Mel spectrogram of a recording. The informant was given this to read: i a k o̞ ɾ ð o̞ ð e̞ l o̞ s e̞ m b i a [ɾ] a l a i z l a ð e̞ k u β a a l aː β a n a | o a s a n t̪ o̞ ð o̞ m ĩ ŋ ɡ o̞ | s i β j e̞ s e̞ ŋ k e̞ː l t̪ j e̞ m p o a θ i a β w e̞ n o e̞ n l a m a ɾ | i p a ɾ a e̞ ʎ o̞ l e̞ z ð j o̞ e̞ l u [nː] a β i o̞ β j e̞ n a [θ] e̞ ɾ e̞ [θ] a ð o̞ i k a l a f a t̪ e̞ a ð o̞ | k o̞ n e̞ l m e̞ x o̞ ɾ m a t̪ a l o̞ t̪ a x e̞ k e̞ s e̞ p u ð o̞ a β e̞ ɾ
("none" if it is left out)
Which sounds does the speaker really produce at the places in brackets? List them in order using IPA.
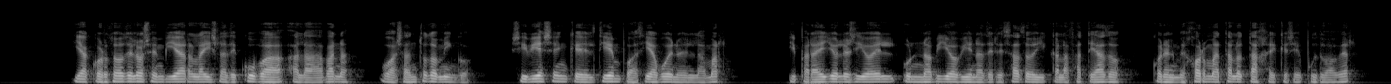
ɾ, nː, ð, θ

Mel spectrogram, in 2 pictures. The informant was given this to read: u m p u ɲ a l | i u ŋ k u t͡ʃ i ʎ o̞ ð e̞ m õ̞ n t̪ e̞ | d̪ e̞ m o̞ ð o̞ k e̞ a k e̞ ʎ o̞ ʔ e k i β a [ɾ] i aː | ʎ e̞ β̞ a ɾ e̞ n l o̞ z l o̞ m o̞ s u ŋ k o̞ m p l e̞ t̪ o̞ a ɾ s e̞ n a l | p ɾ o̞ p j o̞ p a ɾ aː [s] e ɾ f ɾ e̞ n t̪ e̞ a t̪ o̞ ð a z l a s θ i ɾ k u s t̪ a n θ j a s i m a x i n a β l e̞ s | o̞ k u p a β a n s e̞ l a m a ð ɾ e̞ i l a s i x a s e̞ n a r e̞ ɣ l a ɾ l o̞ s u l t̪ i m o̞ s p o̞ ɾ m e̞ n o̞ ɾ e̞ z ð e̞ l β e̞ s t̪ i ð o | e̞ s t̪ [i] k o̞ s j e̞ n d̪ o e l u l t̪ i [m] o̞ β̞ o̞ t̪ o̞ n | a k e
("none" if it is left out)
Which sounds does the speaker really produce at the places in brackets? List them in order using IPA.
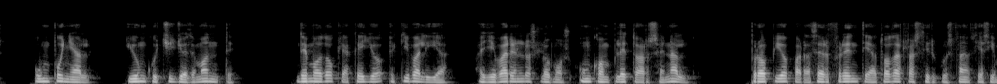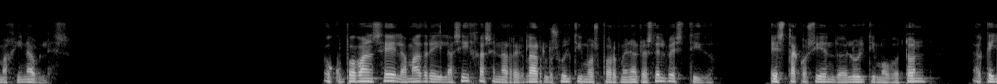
l, θ, a, m

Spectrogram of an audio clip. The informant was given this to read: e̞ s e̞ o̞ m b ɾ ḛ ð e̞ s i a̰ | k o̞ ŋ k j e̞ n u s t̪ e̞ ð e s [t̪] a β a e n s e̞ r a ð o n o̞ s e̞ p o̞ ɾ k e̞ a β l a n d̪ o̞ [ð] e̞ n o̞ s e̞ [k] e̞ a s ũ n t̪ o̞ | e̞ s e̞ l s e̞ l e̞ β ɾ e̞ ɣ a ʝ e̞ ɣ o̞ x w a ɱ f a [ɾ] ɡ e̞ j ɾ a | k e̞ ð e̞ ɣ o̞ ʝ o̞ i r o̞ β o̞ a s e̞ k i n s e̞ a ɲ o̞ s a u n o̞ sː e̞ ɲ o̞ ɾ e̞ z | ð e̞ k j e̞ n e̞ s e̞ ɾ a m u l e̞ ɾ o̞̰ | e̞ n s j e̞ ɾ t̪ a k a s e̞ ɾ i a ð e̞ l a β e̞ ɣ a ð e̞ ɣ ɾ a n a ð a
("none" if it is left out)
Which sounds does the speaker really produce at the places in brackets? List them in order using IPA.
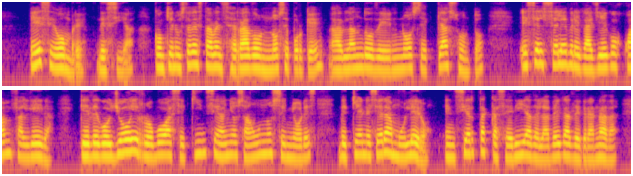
t̪, ð, k, l

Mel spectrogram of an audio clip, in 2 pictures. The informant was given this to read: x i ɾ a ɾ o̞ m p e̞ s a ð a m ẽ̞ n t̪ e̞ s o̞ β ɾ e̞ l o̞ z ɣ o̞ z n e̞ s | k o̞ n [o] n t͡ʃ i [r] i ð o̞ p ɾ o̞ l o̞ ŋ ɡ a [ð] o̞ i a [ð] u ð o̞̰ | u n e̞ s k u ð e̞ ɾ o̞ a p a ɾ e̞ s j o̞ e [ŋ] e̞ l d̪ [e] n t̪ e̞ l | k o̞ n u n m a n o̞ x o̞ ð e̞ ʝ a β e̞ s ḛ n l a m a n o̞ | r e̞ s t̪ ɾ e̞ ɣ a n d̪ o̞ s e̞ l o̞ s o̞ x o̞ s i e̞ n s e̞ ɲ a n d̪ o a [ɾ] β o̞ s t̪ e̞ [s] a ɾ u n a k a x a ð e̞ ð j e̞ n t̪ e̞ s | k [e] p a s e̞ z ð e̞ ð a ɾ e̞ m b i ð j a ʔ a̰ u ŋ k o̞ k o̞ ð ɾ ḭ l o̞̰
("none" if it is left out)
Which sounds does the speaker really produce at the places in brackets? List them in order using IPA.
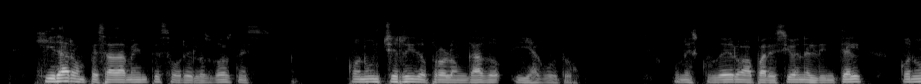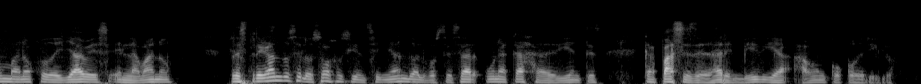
u, r, ð, ɣ, n, i, l, s, a

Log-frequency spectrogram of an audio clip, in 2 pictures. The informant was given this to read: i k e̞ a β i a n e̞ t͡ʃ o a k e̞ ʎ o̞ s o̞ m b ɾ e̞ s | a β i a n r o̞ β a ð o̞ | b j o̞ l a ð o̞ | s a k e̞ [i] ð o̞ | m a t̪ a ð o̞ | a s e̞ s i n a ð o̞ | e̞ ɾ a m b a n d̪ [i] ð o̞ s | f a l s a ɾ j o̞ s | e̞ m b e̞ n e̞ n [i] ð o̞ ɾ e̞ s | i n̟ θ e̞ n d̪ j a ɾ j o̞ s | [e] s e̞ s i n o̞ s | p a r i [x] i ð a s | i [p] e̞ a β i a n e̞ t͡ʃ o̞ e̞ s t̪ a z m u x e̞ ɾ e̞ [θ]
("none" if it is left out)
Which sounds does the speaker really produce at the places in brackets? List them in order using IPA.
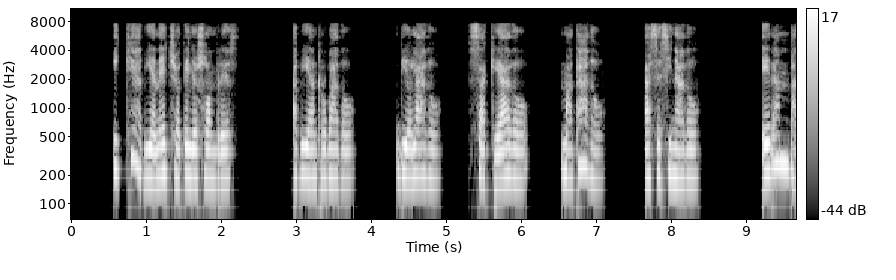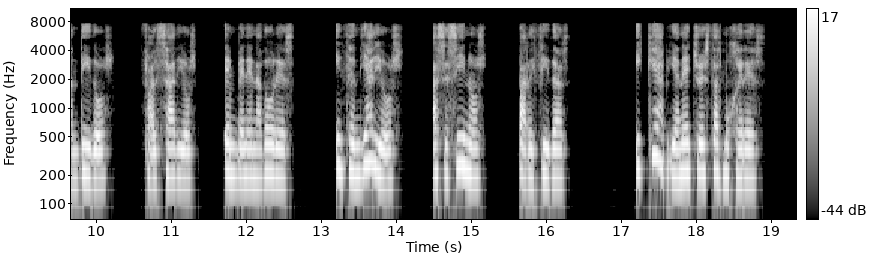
a, i, a, a, θ, k, s

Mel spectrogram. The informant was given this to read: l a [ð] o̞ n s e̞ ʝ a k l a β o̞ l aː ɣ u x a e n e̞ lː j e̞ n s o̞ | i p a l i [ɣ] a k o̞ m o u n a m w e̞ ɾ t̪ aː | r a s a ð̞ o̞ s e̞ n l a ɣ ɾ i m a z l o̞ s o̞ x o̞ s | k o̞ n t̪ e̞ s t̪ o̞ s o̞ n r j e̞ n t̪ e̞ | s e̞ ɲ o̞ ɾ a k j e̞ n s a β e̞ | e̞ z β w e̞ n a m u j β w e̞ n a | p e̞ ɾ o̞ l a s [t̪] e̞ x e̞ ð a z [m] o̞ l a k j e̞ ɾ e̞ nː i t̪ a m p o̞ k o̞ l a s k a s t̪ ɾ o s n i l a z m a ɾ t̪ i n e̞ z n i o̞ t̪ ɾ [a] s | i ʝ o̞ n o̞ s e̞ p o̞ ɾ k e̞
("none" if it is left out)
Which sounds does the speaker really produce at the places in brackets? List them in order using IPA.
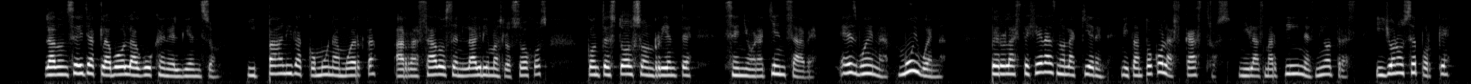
ð, ð, t̪, n, a

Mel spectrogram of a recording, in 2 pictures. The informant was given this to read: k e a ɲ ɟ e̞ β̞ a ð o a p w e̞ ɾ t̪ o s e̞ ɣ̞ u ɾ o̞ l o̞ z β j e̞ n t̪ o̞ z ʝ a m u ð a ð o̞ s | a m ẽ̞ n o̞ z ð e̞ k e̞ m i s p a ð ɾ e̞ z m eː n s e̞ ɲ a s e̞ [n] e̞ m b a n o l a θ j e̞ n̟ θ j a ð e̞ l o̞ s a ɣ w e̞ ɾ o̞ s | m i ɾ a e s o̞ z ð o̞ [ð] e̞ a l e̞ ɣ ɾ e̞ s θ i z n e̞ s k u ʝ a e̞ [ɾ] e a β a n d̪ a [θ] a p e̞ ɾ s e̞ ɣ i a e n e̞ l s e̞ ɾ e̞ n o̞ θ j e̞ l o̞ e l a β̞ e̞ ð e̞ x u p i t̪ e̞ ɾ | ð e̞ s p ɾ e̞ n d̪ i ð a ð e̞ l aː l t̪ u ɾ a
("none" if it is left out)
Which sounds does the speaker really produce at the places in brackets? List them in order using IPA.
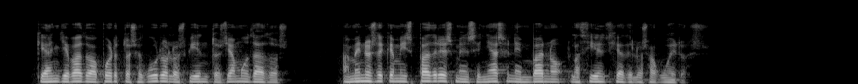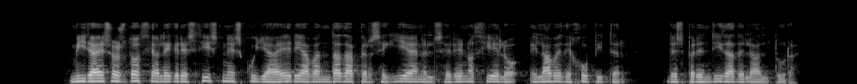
n, θ, ɾ, ð

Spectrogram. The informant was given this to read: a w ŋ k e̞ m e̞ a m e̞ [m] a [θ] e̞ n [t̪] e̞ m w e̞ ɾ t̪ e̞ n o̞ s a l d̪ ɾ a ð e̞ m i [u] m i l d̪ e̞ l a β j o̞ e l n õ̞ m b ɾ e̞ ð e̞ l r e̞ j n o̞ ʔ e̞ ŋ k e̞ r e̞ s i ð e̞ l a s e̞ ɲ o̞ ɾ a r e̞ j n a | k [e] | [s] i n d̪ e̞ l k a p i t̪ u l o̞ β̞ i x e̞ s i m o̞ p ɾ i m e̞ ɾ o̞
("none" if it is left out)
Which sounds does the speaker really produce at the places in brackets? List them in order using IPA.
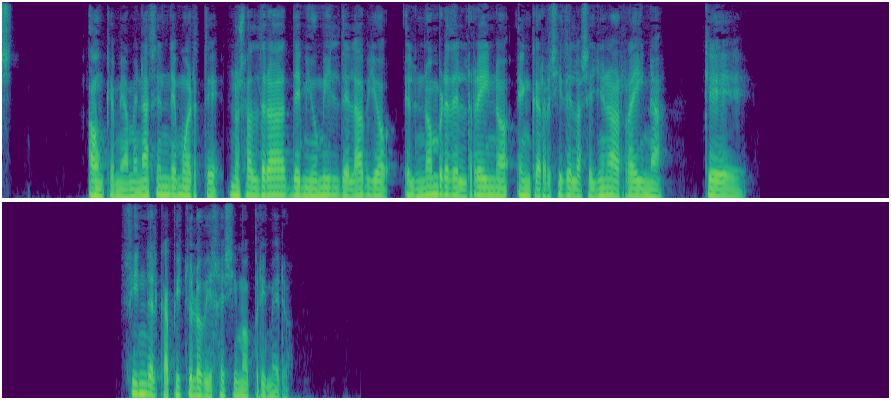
n, θ, d̪, u, e, f

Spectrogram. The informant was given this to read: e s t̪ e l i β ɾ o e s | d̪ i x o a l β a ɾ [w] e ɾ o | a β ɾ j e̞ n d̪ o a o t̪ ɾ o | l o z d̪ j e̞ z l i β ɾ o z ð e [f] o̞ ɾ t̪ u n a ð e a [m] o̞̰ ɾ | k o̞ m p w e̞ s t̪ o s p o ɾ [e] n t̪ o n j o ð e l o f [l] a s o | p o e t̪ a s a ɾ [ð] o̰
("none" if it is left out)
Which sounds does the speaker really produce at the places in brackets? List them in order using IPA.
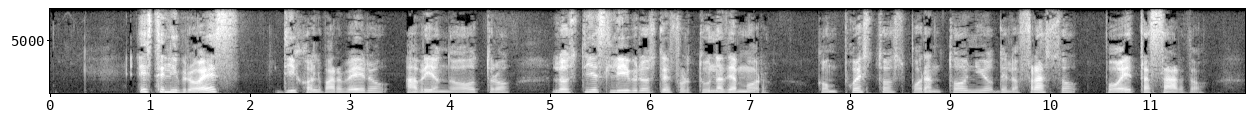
β, f, m, a, ɾ, ð

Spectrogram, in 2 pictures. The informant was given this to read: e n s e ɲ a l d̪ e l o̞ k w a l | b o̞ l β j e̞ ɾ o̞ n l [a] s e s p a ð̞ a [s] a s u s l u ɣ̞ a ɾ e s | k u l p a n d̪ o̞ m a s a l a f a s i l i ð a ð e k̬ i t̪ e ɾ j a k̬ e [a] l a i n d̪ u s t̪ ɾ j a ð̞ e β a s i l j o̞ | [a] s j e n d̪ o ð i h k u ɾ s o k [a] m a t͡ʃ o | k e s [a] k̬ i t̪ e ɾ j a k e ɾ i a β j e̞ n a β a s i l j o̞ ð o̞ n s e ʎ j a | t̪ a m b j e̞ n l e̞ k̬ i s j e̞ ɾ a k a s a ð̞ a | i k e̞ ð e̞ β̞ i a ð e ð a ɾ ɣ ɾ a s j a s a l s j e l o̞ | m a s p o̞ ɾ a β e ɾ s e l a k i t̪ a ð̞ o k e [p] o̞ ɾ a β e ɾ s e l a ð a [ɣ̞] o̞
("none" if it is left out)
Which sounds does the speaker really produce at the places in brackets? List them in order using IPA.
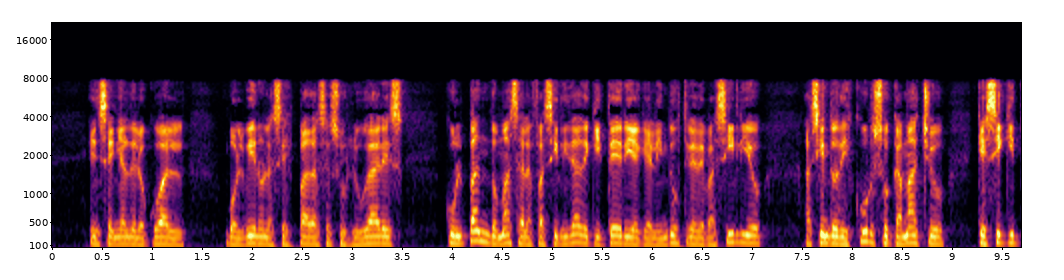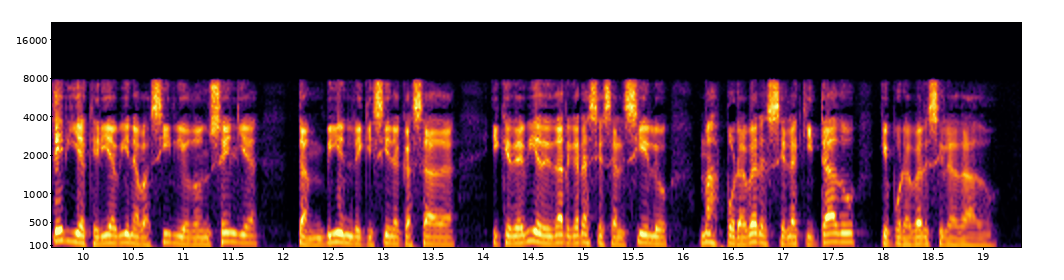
a, s, a, a, a, i, p, ð̞

